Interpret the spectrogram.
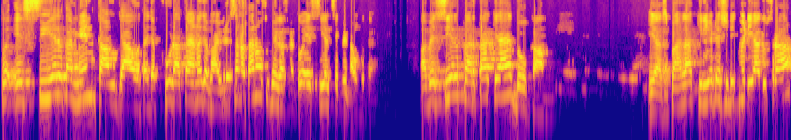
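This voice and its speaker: High-voiced teacher quizzing his class. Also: a little mellow, rough recording. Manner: asks questions and answers them himself, calls students brother. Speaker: biology teacher. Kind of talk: classroom lecture.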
